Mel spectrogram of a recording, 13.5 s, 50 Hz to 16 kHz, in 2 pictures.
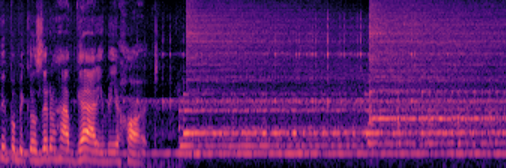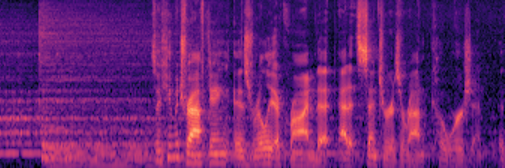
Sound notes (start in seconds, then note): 2.5 gentle dramatic music; 2.5 traffic humming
